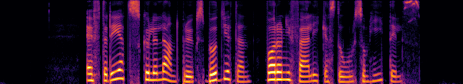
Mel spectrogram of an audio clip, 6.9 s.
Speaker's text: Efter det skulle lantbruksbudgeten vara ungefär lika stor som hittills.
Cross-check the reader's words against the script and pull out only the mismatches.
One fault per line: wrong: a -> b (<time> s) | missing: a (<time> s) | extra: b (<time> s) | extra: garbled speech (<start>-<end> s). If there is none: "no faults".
no faults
